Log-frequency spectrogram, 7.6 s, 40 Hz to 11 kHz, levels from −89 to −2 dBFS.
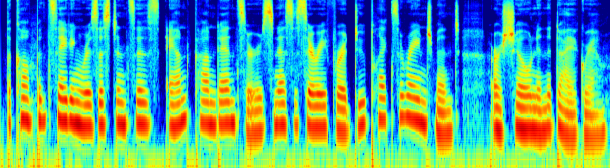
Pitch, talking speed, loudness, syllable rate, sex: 165 Hz, 120 wpm, -17 LUFS, 4.6 syllables/s, female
